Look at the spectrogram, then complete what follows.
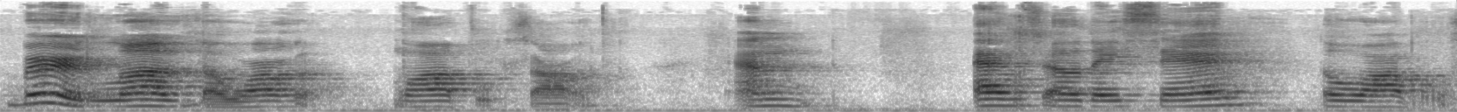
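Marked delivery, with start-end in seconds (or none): none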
